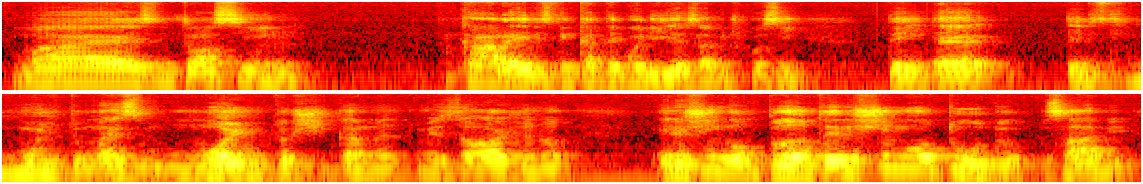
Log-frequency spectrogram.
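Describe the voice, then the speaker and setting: A language teacher gives a casual online lesson in an echoey room, sounding chatty and profane and using many fillers. His medium-pitched voice is animated and dark in tone, at normal speed. He's recorded from a distance.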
